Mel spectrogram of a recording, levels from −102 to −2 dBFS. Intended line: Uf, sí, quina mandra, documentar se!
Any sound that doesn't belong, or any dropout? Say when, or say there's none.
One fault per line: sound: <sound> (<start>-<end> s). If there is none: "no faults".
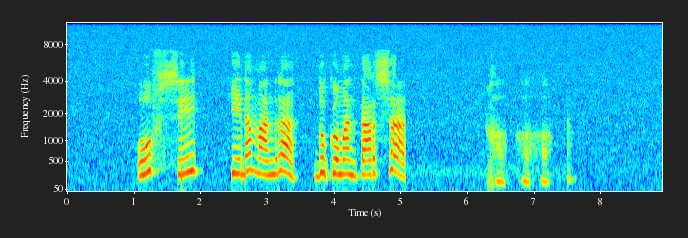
sound: laugh (6.3-7.3 s)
